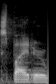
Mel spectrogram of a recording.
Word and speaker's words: SP//dr: Now a teenager, Penny fights crime as Spider, which I can only assume is pronounced just like it's spelled.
